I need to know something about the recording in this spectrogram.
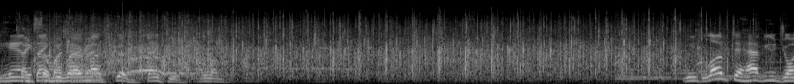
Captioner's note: audience applauds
